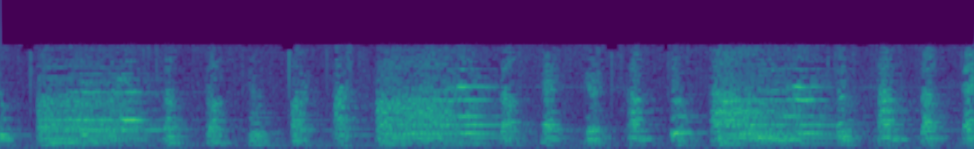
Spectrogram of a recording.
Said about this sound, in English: Remember, Hark, Hark, the Dogs Do Bark?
